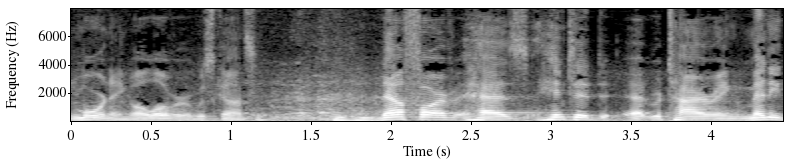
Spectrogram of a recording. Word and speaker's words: Favre: The man who confounded opposing teams' defensive lines by spelling his name as if it pronounced Favre, but pronouncing it Favre.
